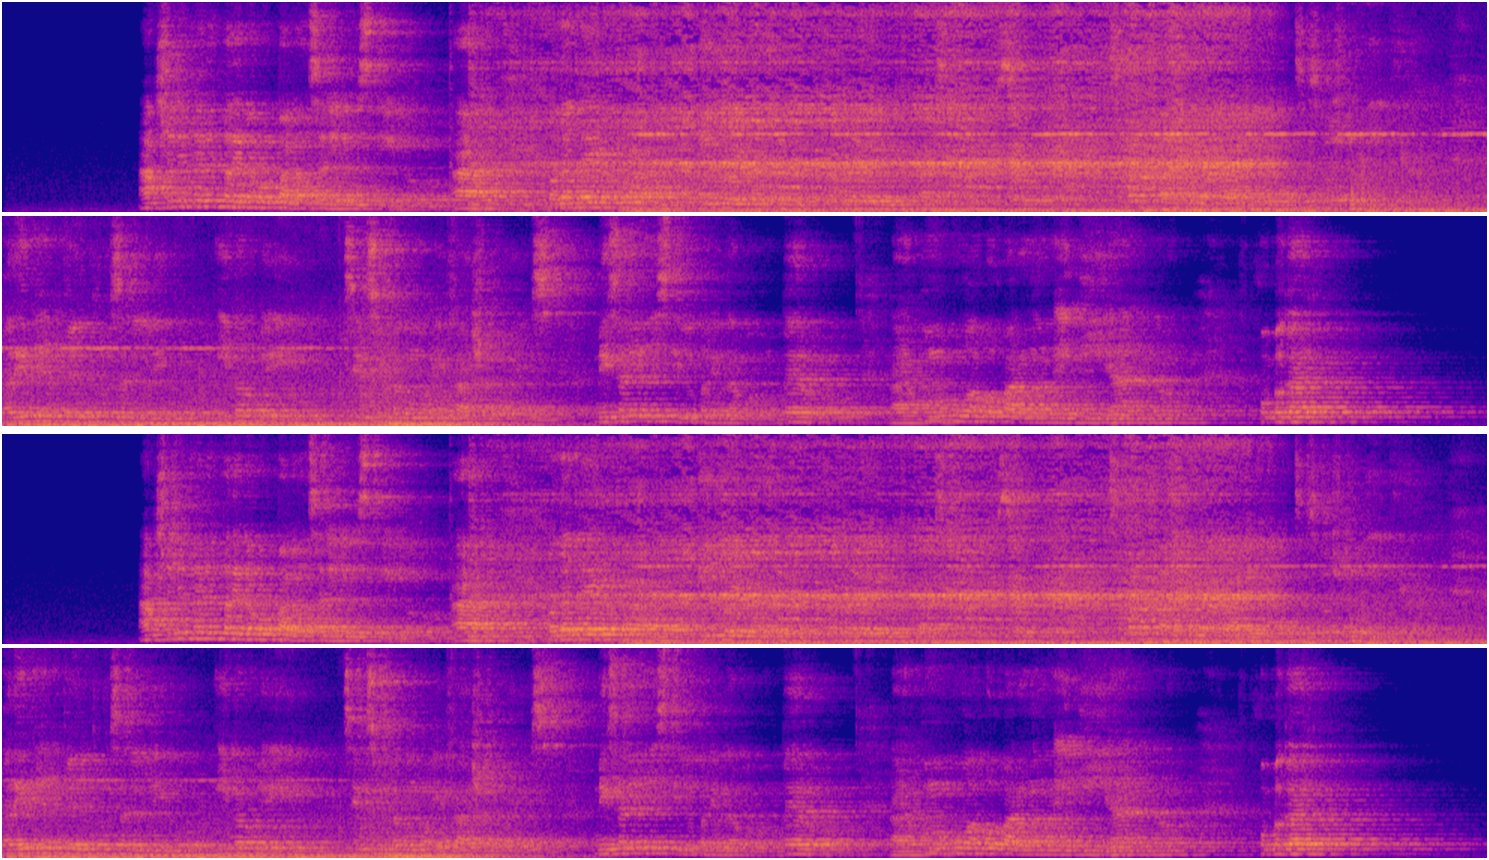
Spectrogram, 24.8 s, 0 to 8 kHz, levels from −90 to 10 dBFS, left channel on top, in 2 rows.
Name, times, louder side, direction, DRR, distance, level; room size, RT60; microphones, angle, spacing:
voice 1, 1.1-14.8 15.2-22.6 22.9-23.4, right 1 dB, 10° right, -6 dB, 7.4 m, -28 dB
sound 1, 3.7-12.5, left 2 dB, 10° left, 0.6 m, -27 dB
sound 2, 5.1-16.3, left 2 dB, 60° left, 1.8 m, -29 dB
24.5 x 19.0 x 9.0 m, 2.7 s
head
